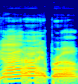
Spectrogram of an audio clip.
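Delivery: very high-pitched voice. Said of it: "He had a really high-pitched voice".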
